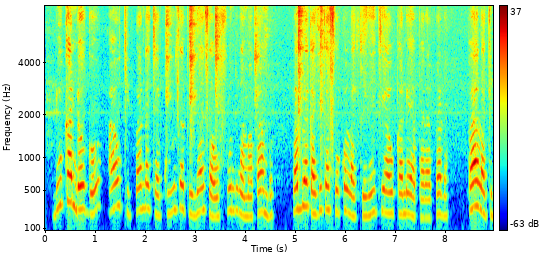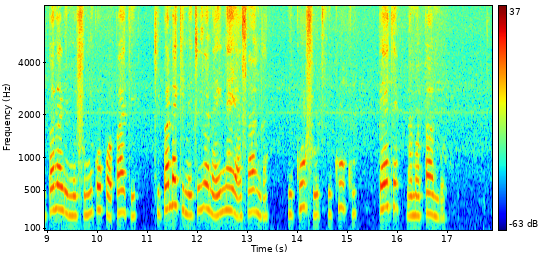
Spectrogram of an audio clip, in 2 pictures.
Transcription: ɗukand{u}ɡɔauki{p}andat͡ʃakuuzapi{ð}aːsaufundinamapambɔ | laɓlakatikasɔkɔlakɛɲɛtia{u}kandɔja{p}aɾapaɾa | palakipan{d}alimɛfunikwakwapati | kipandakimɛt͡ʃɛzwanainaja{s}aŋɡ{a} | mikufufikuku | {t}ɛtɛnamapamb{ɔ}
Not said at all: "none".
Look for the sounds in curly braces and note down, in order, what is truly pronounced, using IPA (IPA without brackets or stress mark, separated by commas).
ɔ, p, ð, u, p, d, s, a, p, ɔ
